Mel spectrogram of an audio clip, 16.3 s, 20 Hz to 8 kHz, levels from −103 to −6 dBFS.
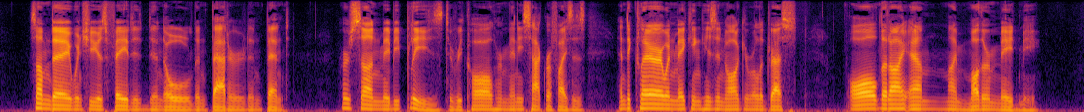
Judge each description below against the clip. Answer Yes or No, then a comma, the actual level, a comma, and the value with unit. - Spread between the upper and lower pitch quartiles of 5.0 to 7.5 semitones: No, average, 3.9 semitones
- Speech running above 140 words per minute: No, slow, 135 wpm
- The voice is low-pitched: Yes, very low, 95 Hz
